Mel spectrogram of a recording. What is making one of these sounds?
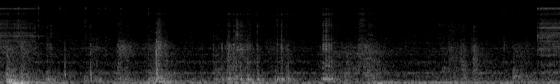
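A small toy robot's electric motor whirs as it crawls over rocks.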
